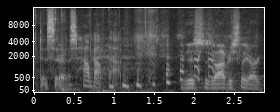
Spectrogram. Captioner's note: laughs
